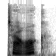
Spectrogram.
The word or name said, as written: tarot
